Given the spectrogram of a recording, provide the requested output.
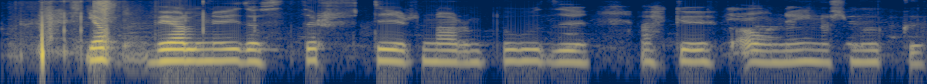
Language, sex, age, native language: Icelandic, male, 11, Icelandic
